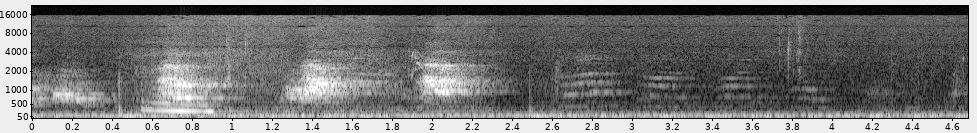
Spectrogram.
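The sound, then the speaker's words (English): A pet dog barks three times in quick succession, then lets out a few thin, high whines, all over a steady low electrical hum. “Sorry, guys, I'm one of my dogs. I'm very sorry, guys.”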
